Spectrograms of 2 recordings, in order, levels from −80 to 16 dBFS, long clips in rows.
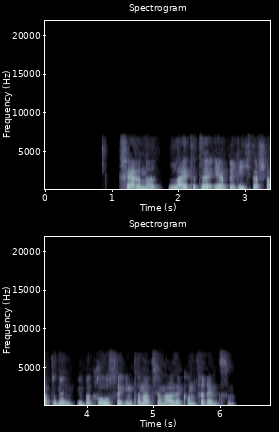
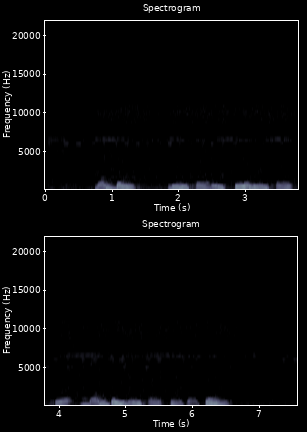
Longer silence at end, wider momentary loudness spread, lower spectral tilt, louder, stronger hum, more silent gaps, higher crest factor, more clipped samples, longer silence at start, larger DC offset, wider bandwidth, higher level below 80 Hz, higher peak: second, 0.55 s vs 1.05 s; second, 7 LU vs 14 LU; second, -6.5 dB/octave vs -9 dB/octave; first, -20 LUFS vs -39 LUFS; neither; first, 1.78-1.82 s vs none; about the same, 18 dB vs 16 dB; neither; first, 1.15 s vs 0.75 s; neither; second, 7.4 kHz vs 11.5 kHz; first, -64 dBFS vs -70 dBFS; first, -2 dBFS vs -24 dBFS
